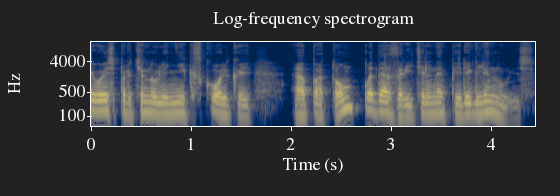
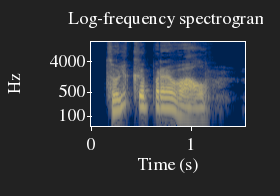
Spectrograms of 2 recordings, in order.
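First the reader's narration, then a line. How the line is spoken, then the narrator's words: Angry exhale. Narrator (Russian): зло выдохнул он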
